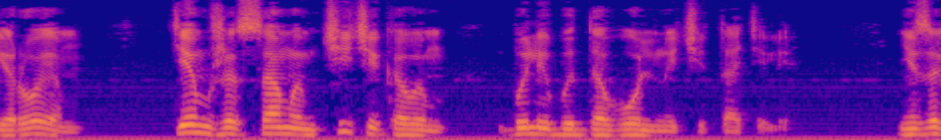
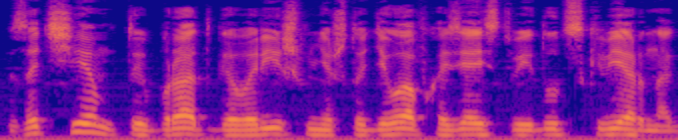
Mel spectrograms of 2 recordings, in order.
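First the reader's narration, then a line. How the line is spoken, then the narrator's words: Plain. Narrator (Russian): говорит помещик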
